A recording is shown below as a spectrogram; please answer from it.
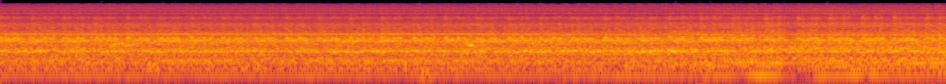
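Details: VW Fox engine noise in the morning: steady idle with a constant whirring, faintly rough ring over the engine from a noisy accessory belt idler pulley bearing.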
